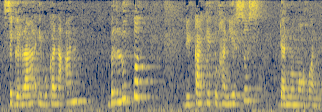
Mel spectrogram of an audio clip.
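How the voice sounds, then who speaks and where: Slow, high-voiced woman storyteller. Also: slight background noise. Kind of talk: children's Bible story narration. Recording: echoey hall, faint ambience.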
